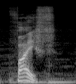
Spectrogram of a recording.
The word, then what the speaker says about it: fife: To differentiate it from, you know, F-O-R. And five is fife, to keep the word fire distinct in some dialects.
